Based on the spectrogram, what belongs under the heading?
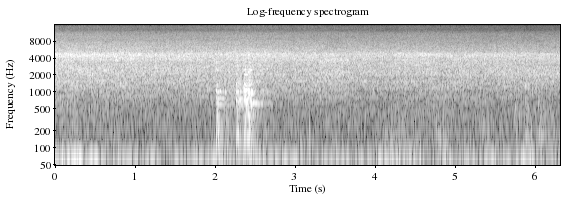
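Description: Cubed yellow squash sizzling in hot olive oil in a skillet, a steady high hiss, as the chunks are stirred with a wooden spoon. A short louder sound comes about two seconds in.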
